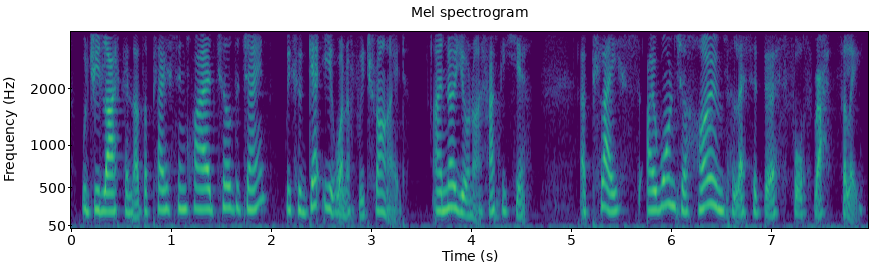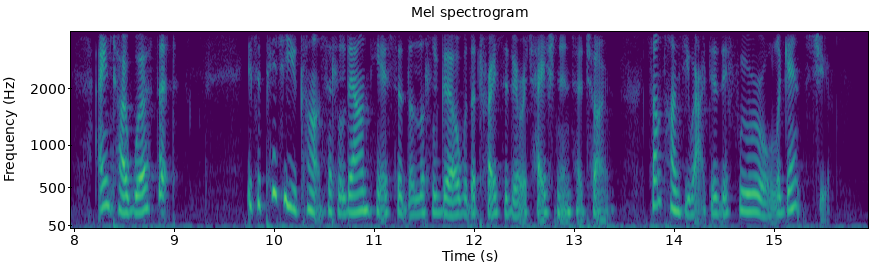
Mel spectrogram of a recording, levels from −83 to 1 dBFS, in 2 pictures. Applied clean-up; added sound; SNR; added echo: none; none; none; none.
